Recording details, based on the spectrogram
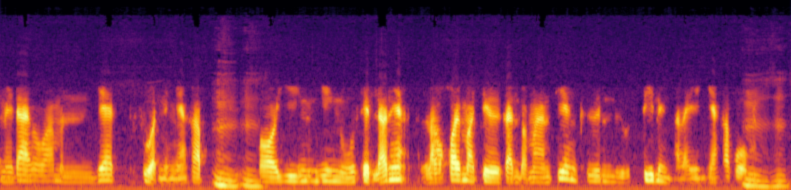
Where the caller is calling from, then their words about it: Rangsit, Pathum Thani, Thailand; ตอนนี้ที่รังสิตอะครับ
